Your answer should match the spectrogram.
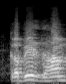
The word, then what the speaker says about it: कबीरधाम: वो नाम बिगड़ गया अंग्रेज लोग ठीक से हिंदी शब्द का उच्चारण नहीं कर पाते तो कबीर धाम को कबर धा कबर धा ऐसे बोलते थे कबीर का कबर रह गया और धाम का धा रह गया कबर धा कबर धा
